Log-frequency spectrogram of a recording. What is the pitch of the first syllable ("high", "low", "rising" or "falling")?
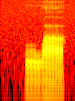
low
